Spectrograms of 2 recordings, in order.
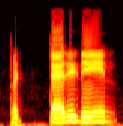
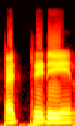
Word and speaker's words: pteridine: This compound is called pteridine, or you can say pteridine or pteridine, anything. So generally it is up to you how you pronounce it.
